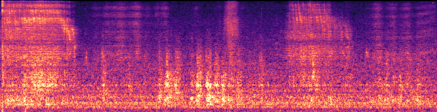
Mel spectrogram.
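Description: Faint breathing and mouth sounds from a person tasting wine: a breath out through pursed lips at the start, then two shorter breaths about three and a half and four and a half seconds in.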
